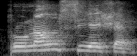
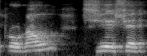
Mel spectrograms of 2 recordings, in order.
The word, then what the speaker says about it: pronunciation: so wrong wrongly pronounced pronunciation isn't it people say pronounciation n-o-u-n instead of n-u-n so pronunciation is the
